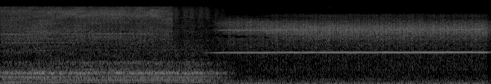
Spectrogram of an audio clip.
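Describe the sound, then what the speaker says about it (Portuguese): Fine sandpaper of grit 100 or 200 rubs across wooden stairs in a steady, loud, continuous scratchy hiss, close and unbroken, with no talking. "Repita a operação com uma lixa fina com grão 100 ou 200."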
